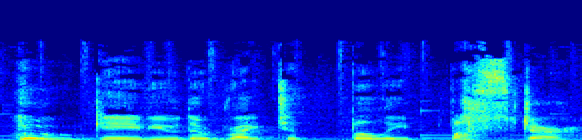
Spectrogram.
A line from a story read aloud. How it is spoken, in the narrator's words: boomed the biggest dog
